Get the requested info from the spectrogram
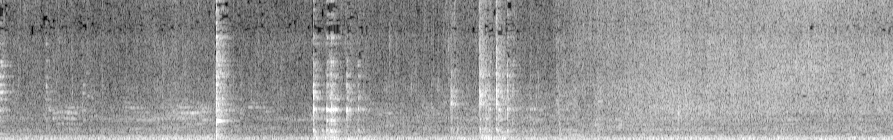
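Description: Onions, tomato and freshly added ground spices sizzling in oil in a nonstick pot while a metal spoon stirs them, knocking against the pot a few times around two, three and five seconds in. The sizzle grows louder in the second half.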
